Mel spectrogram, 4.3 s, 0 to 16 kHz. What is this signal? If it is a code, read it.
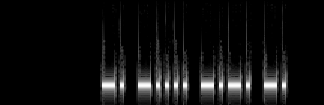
Morse code, heard as a keyed tone, about 21 wpm, 700 Hz. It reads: N6CN
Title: USA Call Signs - 4 Characters - Repeated 3x - 20wpm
